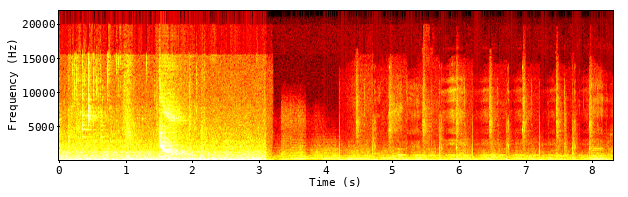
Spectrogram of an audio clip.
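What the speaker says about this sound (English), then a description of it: "I'm gonna add some water to this." Water splashes into a green morning drink: a brief pour, then a quieter run of small, regular drips and squishy liquid sounds close by.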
